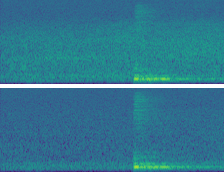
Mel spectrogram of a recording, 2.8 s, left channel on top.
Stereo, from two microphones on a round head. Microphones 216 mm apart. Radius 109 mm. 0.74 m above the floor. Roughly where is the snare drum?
Right.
